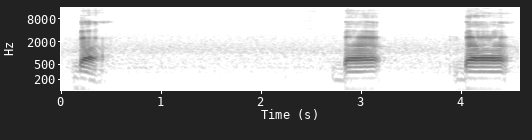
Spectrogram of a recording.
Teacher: বা হচ্ছে যে আমরা বা দুইটা ঠোঁট একসাথে লাগাবেন, লাগিয়ে হচ্ছে এই বা, বা, বা, বা, বা, জি, বা, এরকম আপনারা দেখেন বা, দুই ঠোঁট একত্র করে বা, বা, বা, আলিফ, বা, বা।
